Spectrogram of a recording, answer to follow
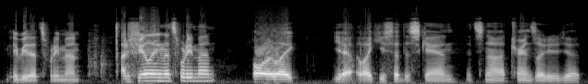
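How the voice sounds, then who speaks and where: A man's voice: fairly low pitch, fairly even intonation, normal speed, smooth, dry recording. A man chatting casually in a livestream voice call while working at a computer. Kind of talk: casual chat. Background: clicking and keyboard typing.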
